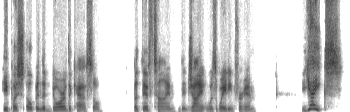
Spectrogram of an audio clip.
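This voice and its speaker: A man with a mid-range voice reads a children's storybook aloud expressively, like a teacher, stopping to ask the young listeners questions. There's no echo on the recording.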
